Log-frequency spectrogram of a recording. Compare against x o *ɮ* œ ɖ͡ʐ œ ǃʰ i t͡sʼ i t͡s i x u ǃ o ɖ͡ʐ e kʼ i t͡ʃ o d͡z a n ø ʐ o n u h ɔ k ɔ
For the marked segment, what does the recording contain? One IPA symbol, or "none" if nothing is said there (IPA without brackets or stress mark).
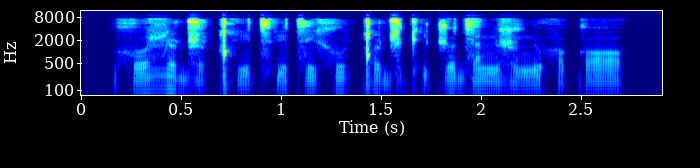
ɮ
